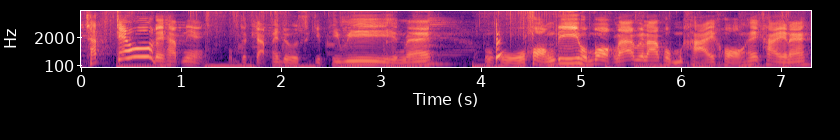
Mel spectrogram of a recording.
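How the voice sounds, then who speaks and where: A man hosting a casual vlog from around a house, excitable and joking, swearing freely and talking straight to his viewers. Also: mid-range voice, a little fast, soft background music. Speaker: YouTube host.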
